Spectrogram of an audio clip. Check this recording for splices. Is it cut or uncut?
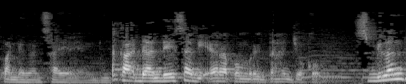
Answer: cut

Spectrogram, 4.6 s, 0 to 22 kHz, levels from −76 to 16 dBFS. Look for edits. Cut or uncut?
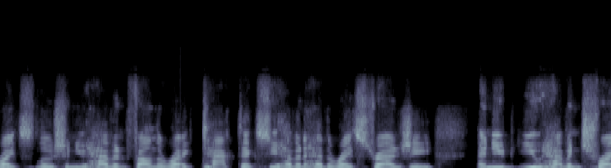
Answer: uncut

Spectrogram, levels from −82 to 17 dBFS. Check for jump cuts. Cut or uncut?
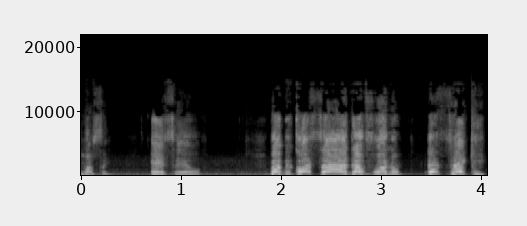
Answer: uncut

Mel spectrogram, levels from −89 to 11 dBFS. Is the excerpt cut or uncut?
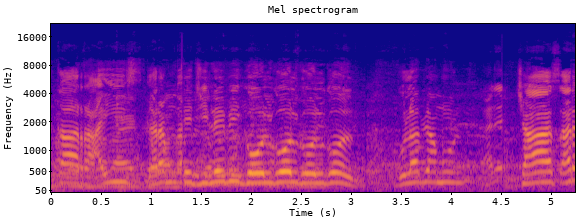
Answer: cut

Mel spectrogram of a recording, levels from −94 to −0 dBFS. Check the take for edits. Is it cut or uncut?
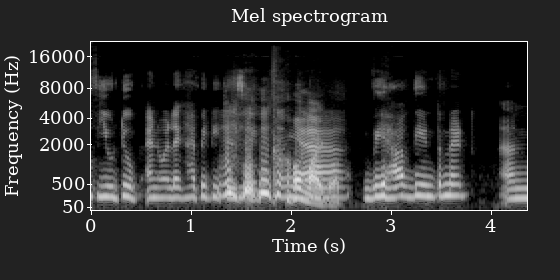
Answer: cut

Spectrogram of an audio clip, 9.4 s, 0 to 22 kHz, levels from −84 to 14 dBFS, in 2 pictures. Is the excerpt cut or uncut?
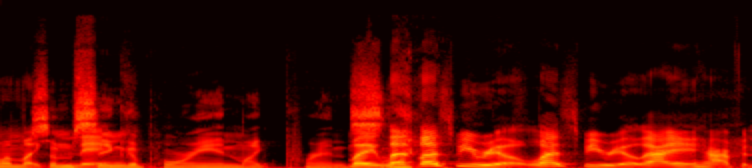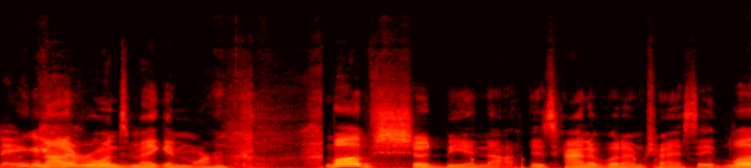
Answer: cut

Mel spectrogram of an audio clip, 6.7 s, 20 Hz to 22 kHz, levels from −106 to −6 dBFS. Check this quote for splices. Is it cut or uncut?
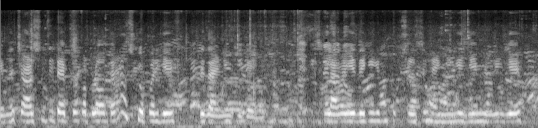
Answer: uncut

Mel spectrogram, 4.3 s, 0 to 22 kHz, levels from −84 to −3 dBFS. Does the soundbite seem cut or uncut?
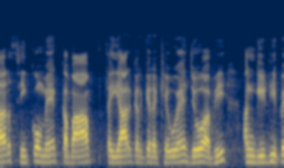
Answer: uncut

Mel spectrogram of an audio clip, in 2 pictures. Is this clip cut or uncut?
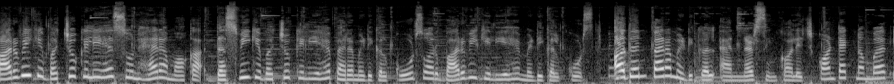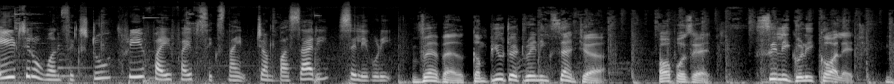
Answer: cut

